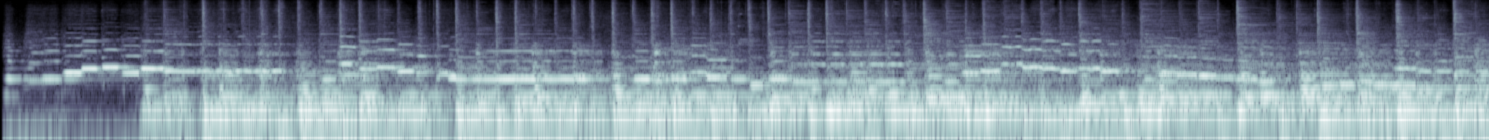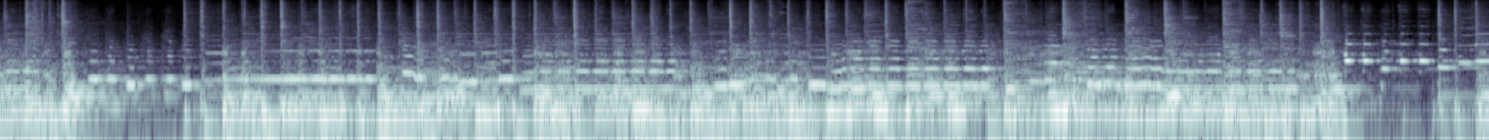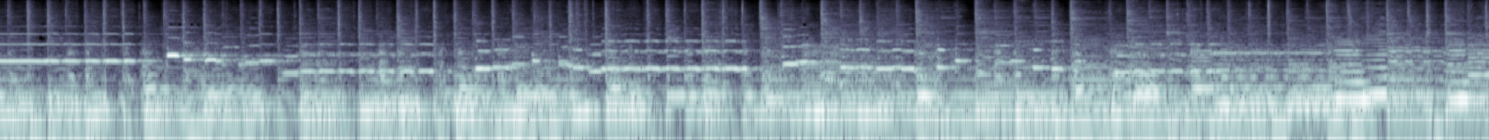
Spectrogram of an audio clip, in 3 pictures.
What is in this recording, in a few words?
Flute Guitar Cello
